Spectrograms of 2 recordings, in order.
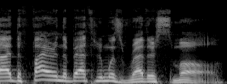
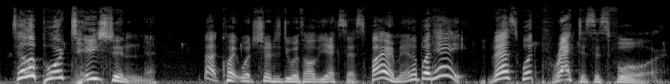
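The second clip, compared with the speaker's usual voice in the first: Lyra, triumphant; 6 semitones higher than usual. Acted. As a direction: announce it proudly, stretching the first word.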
